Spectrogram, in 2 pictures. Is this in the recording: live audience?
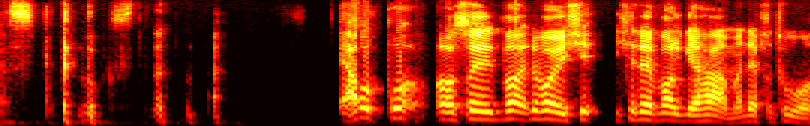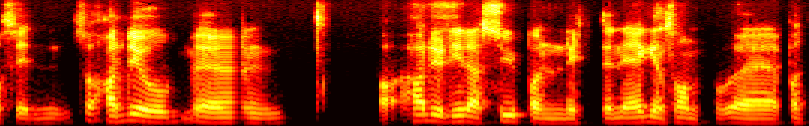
no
